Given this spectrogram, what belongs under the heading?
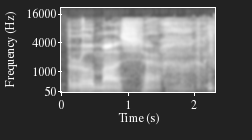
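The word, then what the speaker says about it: מָשִׁיחַ: 마샤 발음이 내가 잘 안 되는데 좀 더 정확하게 하면 마샤 이런 단어입니다.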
